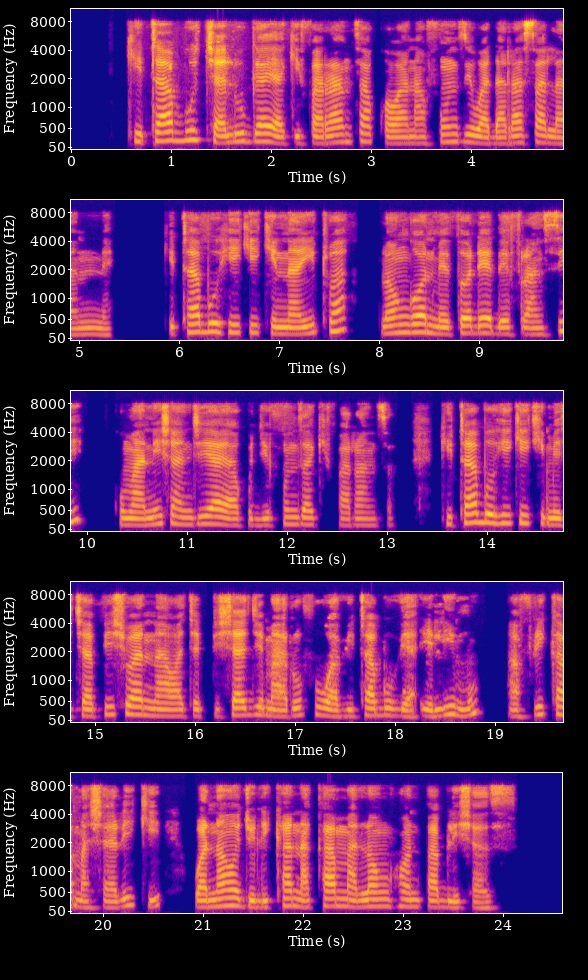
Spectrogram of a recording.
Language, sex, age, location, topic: Swahili, female, 25-35, Kisumu, education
